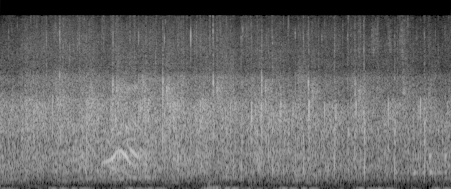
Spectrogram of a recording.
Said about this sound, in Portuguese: Uma salva de palmas.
